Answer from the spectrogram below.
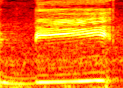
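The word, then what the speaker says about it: do: अब आगे देखिए डी ओ ये होता है डू। ओ को यहां पर उ का साउंड दिया गया। इसका प्रोनंसिएशन हुआ डू।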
